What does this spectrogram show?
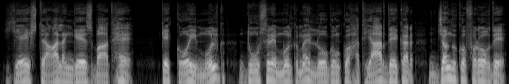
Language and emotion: Urdu, angry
